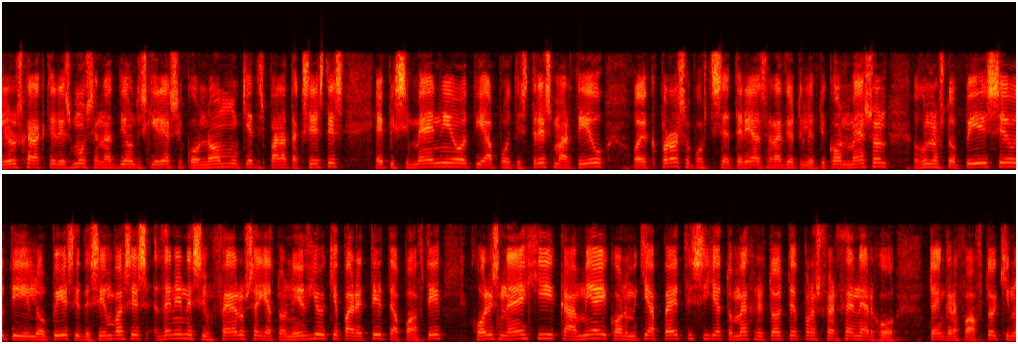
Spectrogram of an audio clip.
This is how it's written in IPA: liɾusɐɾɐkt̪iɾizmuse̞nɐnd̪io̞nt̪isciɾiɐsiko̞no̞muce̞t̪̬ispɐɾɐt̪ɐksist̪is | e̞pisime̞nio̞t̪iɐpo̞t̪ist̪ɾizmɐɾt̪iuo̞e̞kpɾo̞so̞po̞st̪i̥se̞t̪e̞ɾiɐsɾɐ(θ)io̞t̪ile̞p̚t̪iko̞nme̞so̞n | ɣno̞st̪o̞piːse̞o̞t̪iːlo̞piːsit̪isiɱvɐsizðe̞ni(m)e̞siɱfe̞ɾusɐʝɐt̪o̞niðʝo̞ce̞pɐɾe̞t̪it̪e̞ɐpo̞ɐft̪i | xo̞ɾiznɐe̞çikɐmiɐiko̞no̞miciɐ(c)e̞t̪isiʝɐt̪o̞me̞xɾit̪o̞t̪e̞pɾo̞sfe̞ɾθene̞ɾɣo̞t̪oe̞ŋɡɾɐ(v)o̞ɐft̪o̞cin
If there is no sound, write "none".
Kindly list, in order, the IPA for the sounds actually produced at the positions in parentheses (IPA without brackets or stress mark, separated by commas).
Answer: ð, n, p, f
